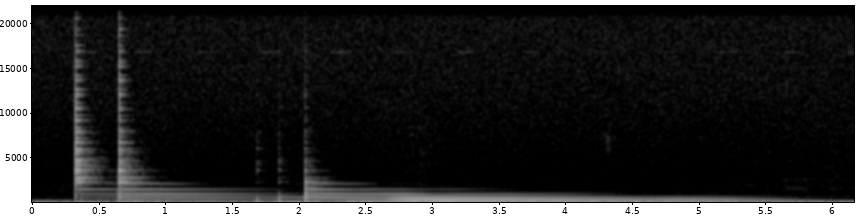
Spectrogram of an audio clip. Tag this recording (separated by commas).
Glass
